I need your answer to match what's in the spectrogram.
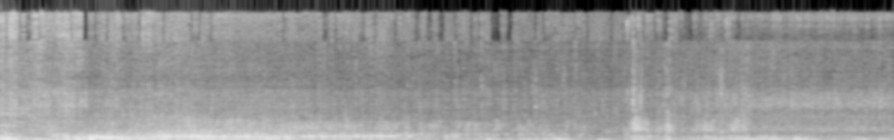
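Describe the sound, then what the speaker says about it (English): A ProFlo Gilpin toilet flushes with a dish towel in the bowl: a loud rush of water at the start that thins into a weaker swirling drain and trickle, with no voices. "The flush is so weak that it couldn't even move the dish towel to the middle."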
